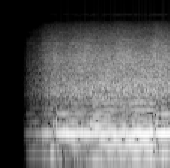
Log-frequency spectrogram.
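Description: Motorcycle engine running steadily as the bike rides along, fading in a moment after the start.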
